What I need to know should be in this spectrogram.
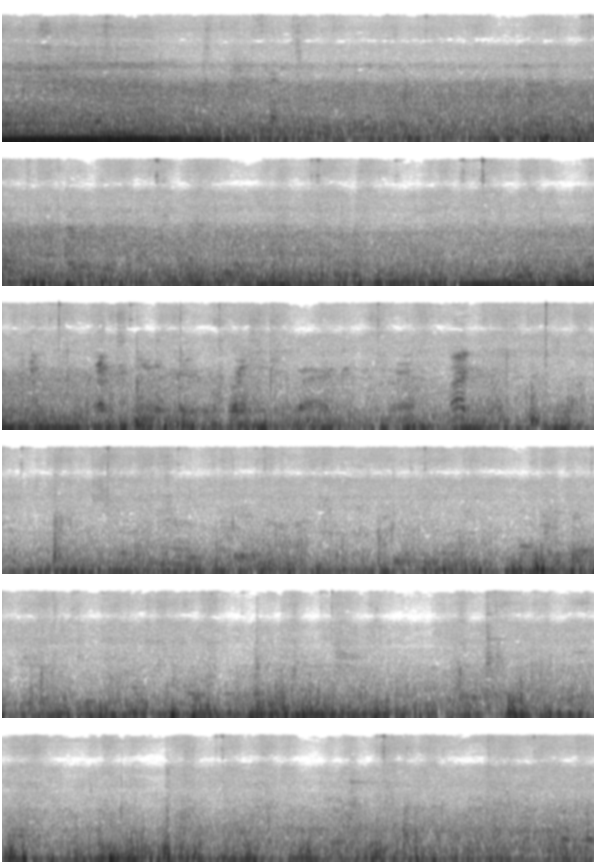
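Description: Footsteps tap on paving stones close by.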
